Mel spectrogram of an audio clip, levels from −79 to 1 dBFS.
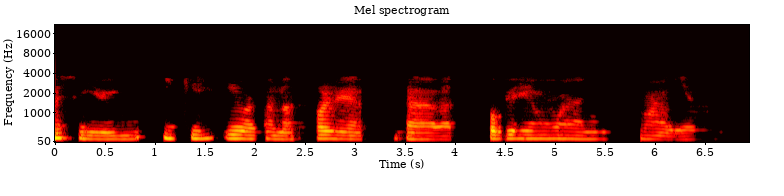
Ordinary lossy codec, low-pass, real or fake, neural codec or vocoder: MP3, 32 kbps; 3.6 kHz; fake; codec, 16 kHz, 1 kbps, X-Codec, HuBERT features, trained on balanced general audio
